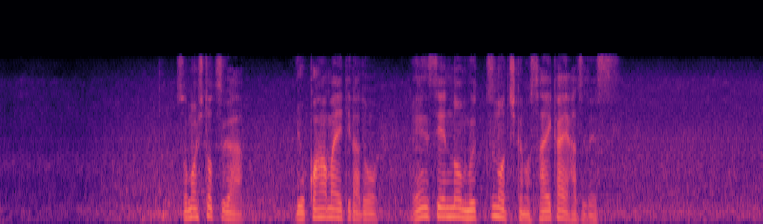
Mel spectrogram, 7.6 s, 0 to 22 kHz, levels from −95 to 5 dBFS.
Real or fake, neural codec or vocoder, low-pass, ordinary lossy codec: fake; codec, 16 kHz, 2 kbps, FunCodec, trained on Chinese and English, 25 frames a second; none; none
